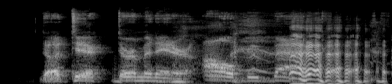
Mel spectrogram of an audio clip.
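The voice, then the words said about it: Imitates another person's voice. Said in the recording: “Do you do an Arnold Schwarzenegger impersonation by any chance?”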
